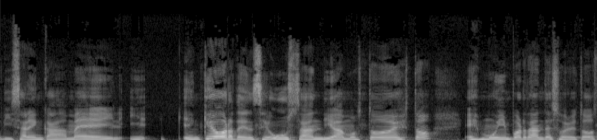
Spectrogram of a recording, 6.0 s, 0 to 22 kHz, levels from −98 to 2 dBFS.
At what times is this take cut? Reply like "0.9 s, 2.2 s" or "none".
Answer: none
